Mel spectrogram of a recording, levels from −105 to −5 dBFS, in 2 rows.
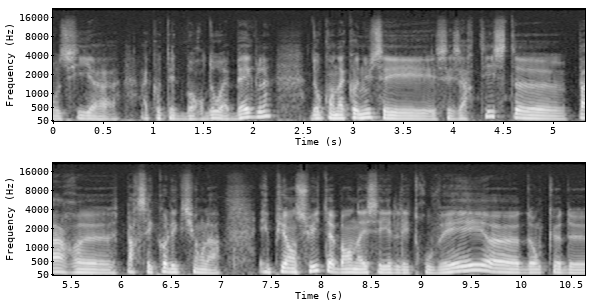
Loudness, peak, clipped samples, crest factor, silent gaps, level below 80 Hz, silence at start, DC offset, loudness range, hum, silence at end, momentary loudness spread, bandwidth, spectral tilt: -19 LUFS; -2 dBFS; under 0.1%; 16 dB; none; -48 dBFS; 0 s; under 0.1%; 2 LU; none; 0 s; 10 LU; 15 kHz; -6.5 dB/octave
